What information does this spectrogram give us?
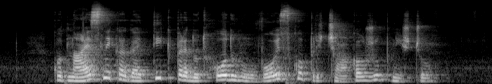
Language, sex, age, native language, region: Slovenian, female, 30-49, Slovenian, Drava region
